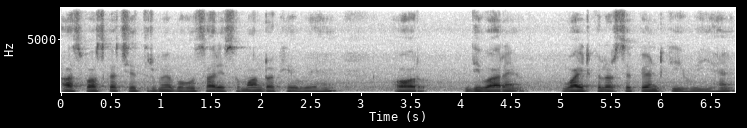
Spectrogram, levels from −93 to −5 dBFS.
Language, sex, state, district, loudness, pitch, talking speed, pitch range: Hindi, male, Jharkhand, Deoghar, -22 LUFS, 115 Hz, 170 wpm, 110-115 Hz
